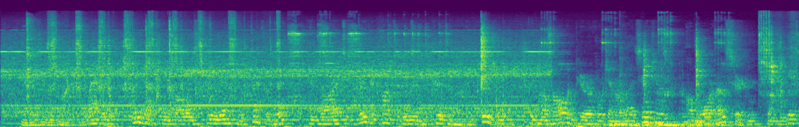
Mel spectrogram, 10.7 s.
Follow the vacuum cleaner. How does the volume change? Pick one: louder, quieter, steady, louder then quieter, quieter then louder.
steady.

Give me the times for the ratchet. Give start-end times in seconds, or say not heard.
0.3-10.6.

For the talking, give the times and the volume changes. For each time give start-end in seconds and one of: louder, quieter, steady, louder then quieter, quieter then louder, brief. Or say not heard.
0.2-10.6 steady.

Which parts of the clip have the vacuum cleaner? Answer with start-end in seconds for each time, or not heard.
0.0-7.4.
